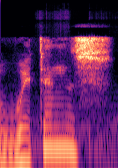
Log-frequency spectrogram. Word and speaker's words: Witan: joining up with the clan over here, the Witans. I think I pronounced that correctly. Is that right, Chunky? The Witan?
